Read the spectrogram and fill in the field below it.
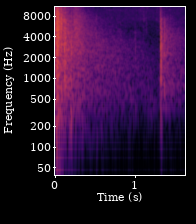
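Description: Gunfire crackles in the military shooter game Squad, a sharp burst at the start and another distinct shot later, both fading into reverberant quiet, distant and fairly faint.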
